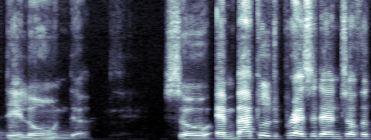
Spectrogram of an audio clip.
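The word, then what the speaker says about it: Deslandes: they learned is spelled d-e-s-l-a-n-d-e-s that's a french pronunciation here in jamaica people say des landes but it's actually french it's de londo so embattled president of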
